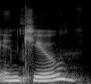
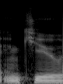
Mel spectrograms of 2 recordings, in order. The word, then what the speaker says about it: IN-Q: Poems and Stories by NQ. If you're wondering how his name is spelled, it's IN-Q.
